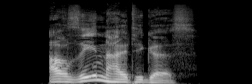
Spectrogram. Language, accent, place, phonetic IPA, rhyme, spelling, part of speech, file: German, Germany, Berlin, [aʁˈzeːnˌhaltɪɡəs], -eːnhaltɪɡəs, arsenhaltiges, adjective, De-arsenhaltiges.ogg
- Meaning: strong/mixed nominative/accusative neuter singular of arsenhaltig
